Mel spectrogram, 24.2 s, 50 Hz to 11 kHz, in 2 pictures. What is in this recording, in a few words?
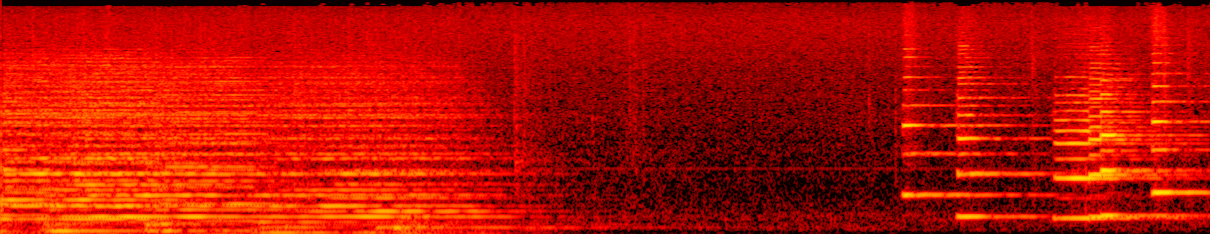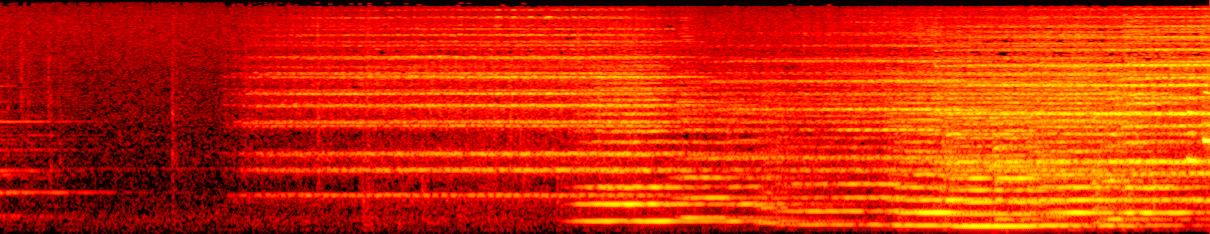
Symphony in B flat major, Finale Adagio Allegro moderato; Symphony No 5; WAB 105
